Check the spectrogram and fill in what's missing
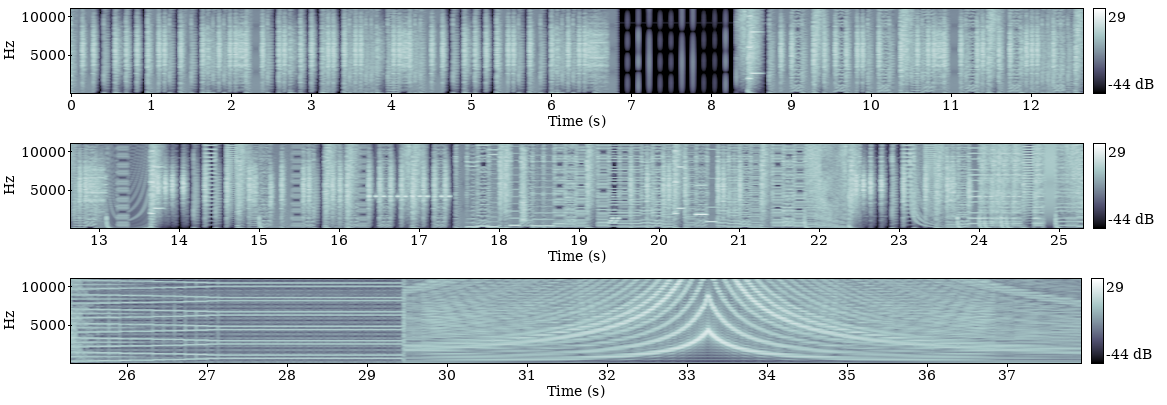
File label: sndtest dmg; gbsoundcomparison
